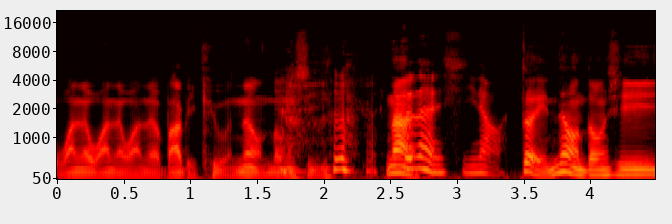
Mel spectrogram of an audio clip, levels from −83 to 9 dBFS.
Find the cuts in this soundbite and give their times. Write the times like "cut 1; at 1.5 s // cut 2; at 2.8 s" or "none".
cut 1; at 2.4 s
